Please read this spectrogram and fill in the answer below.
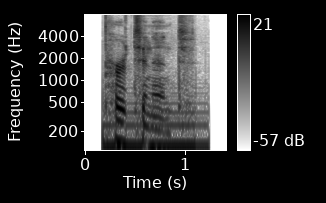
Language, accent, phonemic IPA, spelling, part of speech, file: English, US, /ˈpɚtɪnənt/, pertinent, noun / adjective, En-us-pertinent.ogg
- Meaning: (noun) A right that attaches to land, in Scots law; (adjective) Important with regard to (a subject or matter); pertaining; relevant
